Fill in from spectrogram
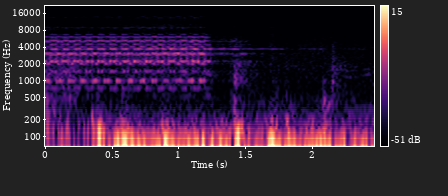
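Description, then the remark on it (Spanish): A telephone rings with a steady, bright electronic tone for about a second and then cuts off, leaving low thumps and handling noise. No one speaks. “A ver, vamos a ver qué urgencia qué marcan ahorita.”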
